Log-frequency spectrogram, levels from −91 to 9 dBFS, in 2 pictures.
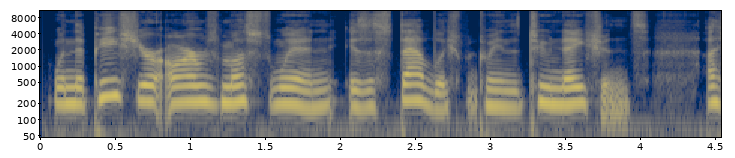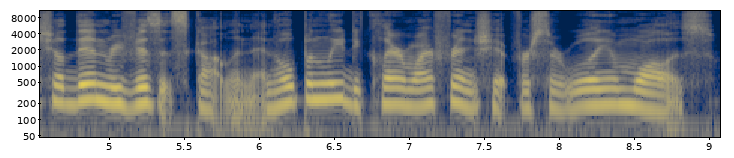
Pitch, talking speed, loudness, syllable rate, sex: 200 Hz, 180 wpm, -18 LUFS, 5.2 syllables/s, female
